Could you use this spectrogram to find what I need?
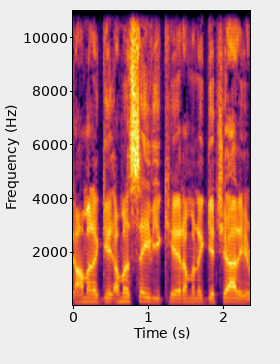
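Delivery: put-on grumpy old man voice. Retelling a childhood movie idea, imitating Jack Lemmon. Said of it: "Jack Lemmon was like".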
